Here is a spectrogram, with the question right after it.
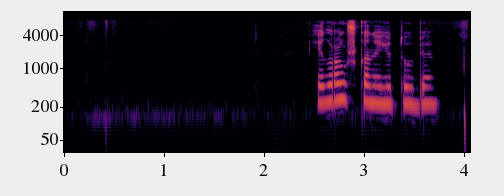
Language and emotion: Russian, neutral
